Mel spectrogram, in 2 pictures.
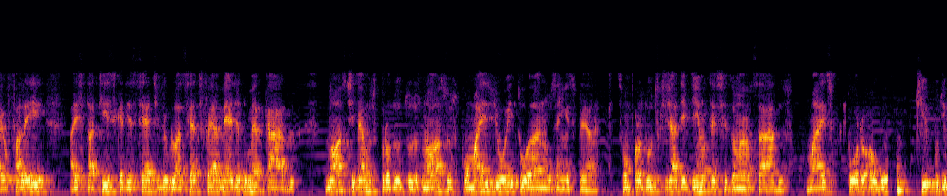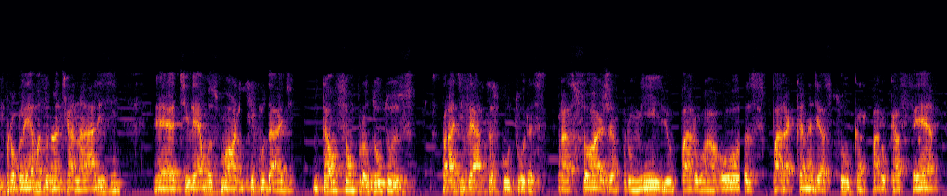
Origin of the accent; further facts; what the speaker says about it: Brazil; nós, como brasileiros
